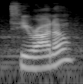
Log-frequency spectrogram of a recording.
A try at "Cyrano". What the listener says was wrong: Cyrano. Cyrano. No pausing on any syllables. Just Cyrano.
